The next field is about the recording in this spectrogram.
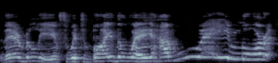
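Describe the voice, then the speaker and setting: Casting: male narrator for sarcastic read-along, high animated voice, dull lo-fi recording. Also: takes it slowly. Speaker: narrator and co-host. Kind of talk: story narration with sarcastic commentary.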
